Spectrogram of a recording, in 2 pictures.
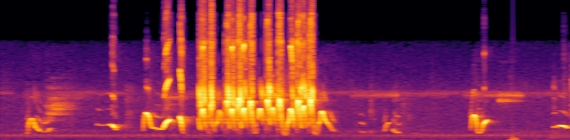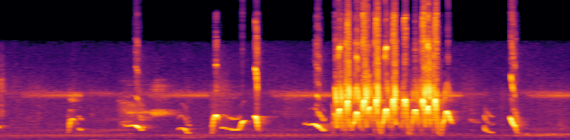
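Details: Horsfield's babbler in energetic song, played as a lure so that quiet birds start singing; many short curved whistles repeated at a quick, uneven pace, broken twice by dense high chattering bursts, with one sharp click.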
